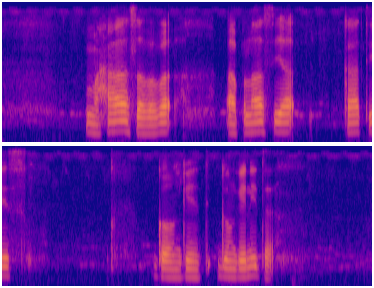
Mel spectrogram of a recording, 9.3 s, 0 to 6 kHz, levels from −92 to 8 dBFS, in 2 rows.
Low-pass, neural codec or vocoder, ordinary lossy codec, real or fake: 5.4 kHz; none; Opus, 24 kbps; real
